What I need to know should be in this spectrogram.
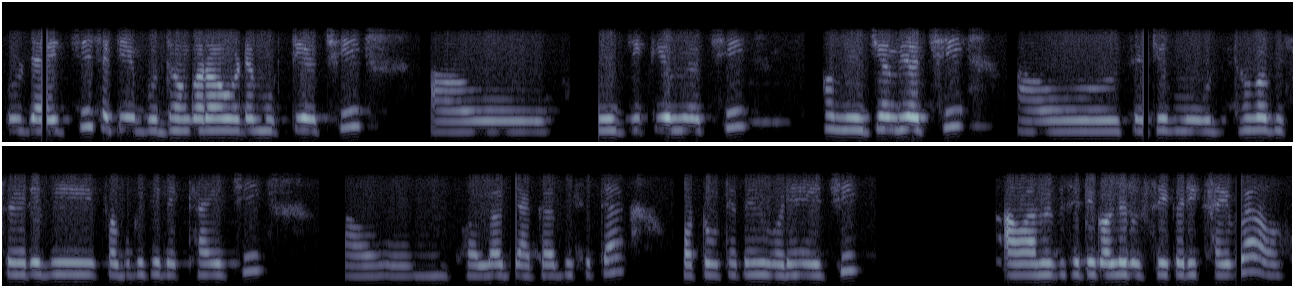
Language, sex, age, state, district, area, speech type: Odia, female, 18-30, Odisha, Jajpur, rural, conversation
